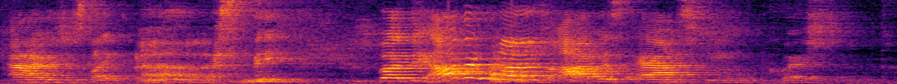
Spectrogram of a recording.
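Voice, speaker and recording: Her voice is fairly high and bright, with a forceful tone and pitch that swoops wildly, at a normal speed. This woman author wanders casually through audience questions in a reception room, speaking in fragmented, off-the-cuff phrases, heard from far off in an echoey space.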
